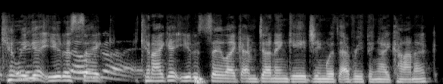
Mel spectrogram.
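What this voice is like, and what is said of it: Usual voice. Nothing is said of it.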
